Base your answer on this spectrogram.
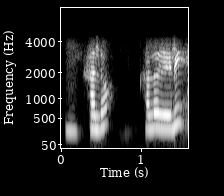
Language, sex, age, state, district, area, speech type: Kannada, female, 18-30, Karnataka, Bellary, urban, conversation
